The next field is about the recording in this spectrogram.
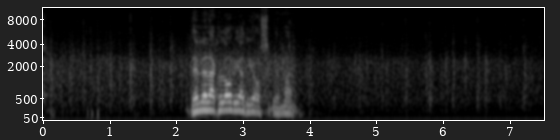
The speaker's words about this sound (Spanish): Si quiere darle un fuerte aplauso al Señor, hágalo. Dele la gloria a Dios.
